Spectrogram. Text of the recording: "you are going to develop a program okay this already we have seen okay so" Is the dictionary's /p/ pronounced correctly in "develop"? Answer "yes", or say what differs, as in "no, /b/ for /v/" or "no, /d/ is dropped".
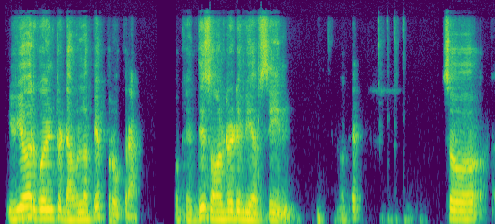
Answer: yes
